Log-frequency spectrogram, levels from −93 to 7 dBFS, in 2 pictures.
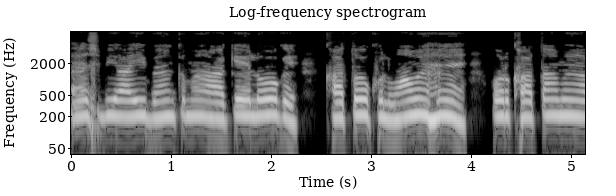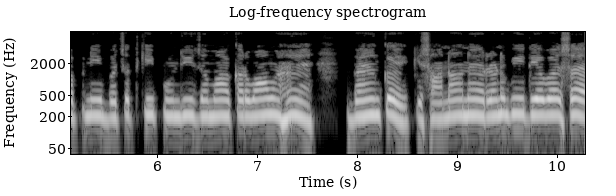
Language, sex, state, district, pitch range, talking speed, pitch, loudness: Marwari, male, Rajasthan, Churu, 195-210 Hz, 145 wpm, 205 Hz, -18 LUFS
